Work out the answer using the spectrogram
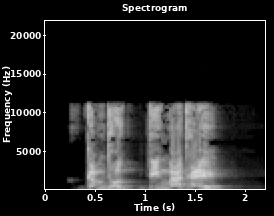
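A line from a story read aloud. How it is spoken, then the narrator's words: Low growling shout, middle-aged man. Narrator (Vietnamese): Người đàn ông trung niên kia, gầm nhẹ một tiếng, quát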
